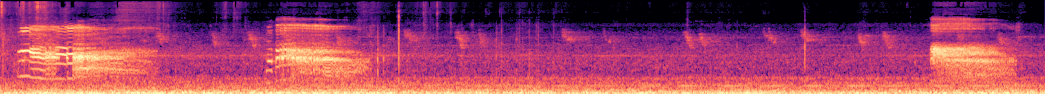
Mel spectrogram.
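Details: Silver tabby and white kitten mewing: three high, bright meows with rising then falling pitch, spaced irregularly over ten seconds, above a steady low rumbling background noise.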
